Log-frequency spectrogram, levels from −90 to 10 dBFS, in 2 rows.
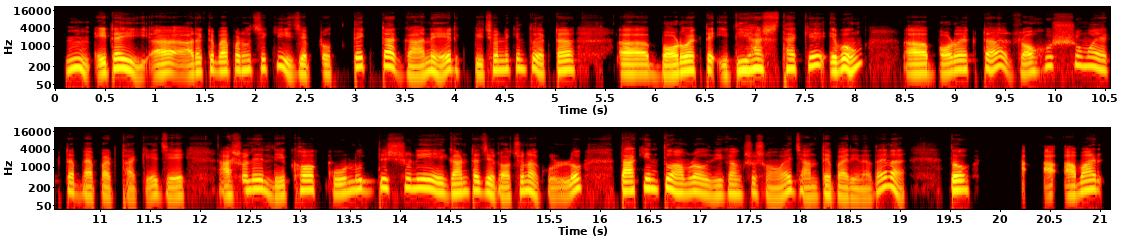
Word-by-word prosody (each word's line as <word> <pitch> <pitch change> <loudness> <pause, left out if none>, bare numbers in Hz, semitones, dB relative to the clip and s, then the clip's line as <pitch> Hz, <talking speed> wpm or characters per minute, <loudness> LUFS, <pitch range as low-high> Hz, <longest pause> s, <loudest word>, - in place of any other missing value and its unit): উম 190 0 +2 0.2
এটাই 185 +4 +5 0.3
আ - - +4 0.3
আরেকটা 140 +7 -1
ব্যাপার 150 +2 +2
হচ্ছে 170 +2 -5
কী 220 - -3 0.2
যে 120 - +2
প্রত্যেকটা 205 - 0 0.2
গানের 140 +10 +1 0.2
পিছনে 165 +8 -2
কিন্তু 175 -2 -3
একটা 155 +5 0 0.6
আ - - +8 0.4
বড় 115 +4 +6
একটা - - -1
ইতিহাস 165 - +2 0.2
থাকে 180 +4 +1 0.2
এবং 175 -1 +6 0.6
আ - - +6 0.3
বড় 130 +4 +3
একটা 175 +3 -1 0.3
রহস্যময় 215 - -1
একটা 155 0 -4
ব্যাপার 110 -1 -2
থাকে 95 +2 -8
যে 105 0 -2 0.5
আসলে 175 +10 -1 0.2
লেখক 175 +11 +1 0.2
কোন 135 +3 0
উদ্দেশ্য 180 +3 -5 0.2
নিয়ে 200 -1 +4
এই 145 - 0
গানটা 145 +4 +1
যে 140 - +3
রচনা 160 +9 -1
করল 105 +5 -6 0.5
তা 160 - +8
কিন্তু 195 -1 +1
আমরা 145 +2 0
অধিকাংশ 125 +2 -5 0.2
সময় 105 +10 -3
জানতে 105 +3 -4
পারি 100 -2 -2
না - - -8
তাই - - +1
না? - - +2 0.5
তো 170 - +9 0.7
আ - - -19 0.2
আ - - +2 0.2
আমার 170 +8 +2
155 Hz, 145 wpm, -21 LUFS, 120-180 Hz, 0.7 s, তো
